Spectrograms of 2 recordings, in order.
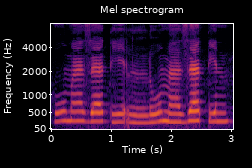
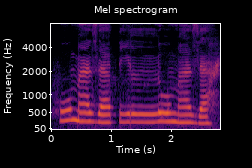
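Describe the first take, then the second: First: The phrase ends with a full 'tin' ending. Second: The phrase ends with a stopped 'h' sound. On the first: The reading continues past this word. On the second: The reading stops on this word.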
